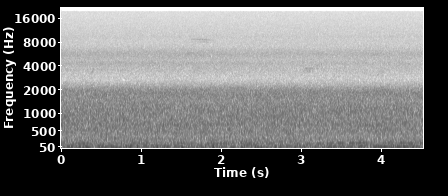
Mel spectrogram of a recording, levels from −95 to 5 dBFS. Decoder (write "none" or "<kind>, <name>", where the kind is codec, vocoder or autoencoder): none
